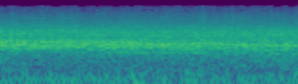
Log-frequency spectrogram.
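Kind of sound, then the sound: crowd, crowd cheering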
